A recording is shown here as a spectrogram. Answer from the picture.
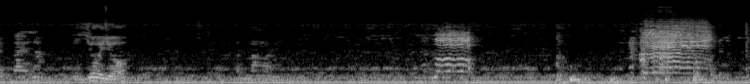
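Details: Jumbo goats on a delivery trip near Malang, Indonesia. People talk over a constant vehicle rumble, broken by a short quavering bleat midway and a louder, longer, harsher bleat near the end.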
